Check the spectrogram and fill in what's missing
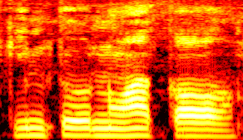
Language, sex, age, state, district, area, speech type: Santali, male, 45-60, West Bengal, Bankura, rural, spontaneous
